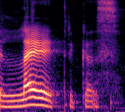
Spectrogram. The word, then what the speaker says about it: elétricas: proparoxítona sim é proparoxítona agora vejamos elétricas temos aqui a última sílaba penúltima sílaba anti penúltima sílaba também com som forte elétricas e também vem acentuada então ambas são proparoxítonas exatamente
